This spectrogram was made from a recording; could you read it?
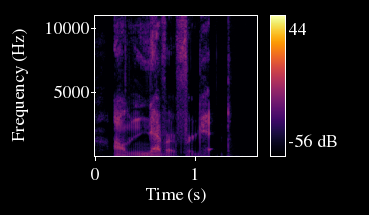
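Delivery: very low, hushed, deep tone. Speaker acts out a common saying for listeners, in a deep tone. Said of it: "notice my tone ... that's kind of a deep tone".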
